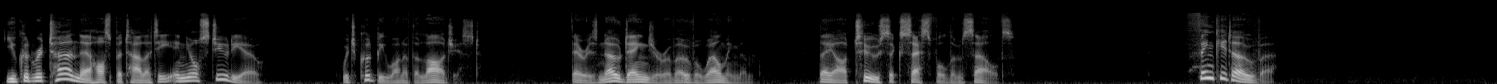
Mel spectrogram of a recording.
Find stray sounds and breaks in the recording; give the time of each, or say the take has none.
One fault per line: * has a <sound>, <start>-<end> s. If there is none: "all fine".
all fine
